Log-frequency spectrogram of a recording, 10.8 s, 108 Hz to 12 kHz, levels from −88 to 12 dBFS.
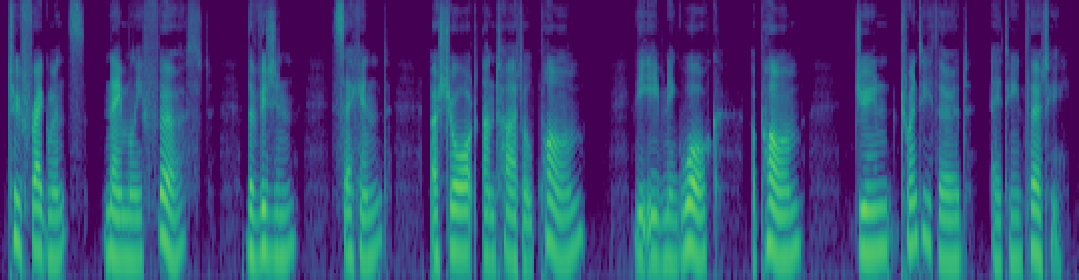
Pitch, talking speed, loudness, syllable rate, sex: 170 Hz, 115 wpm, -21 LUFS, 4.1 syllables/s, female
